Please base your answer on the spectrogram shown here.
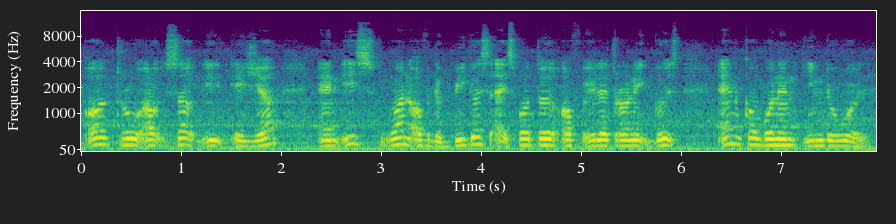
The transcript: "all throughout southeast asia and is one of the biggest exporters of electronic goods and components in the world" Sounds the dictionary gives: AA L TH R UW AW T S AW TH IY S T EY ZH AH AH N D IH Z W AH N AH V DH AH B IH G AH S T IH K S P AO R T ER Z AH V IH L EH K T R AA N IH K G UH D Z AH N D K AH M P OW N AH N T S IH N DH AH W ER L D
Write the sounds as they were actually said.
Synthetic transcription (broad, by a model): AA L T R UW AW T S AW T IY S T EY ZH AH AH N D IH S W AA N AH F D AH B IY G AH S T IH K S P AO T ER AH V IH L EH K T R AA N IH K G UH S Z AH N K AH M P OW N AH N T IH N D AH W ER L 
